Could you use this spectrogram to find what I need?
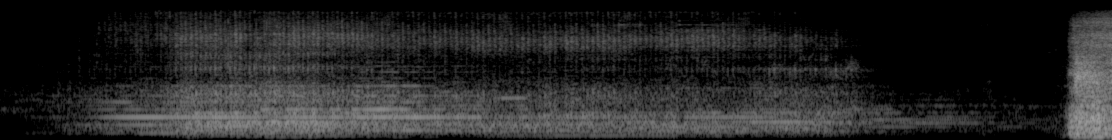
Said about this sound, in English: Do you hear? The helper cars are already here. The bulldozer lowers its blade. It's removing the scattered blocks.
